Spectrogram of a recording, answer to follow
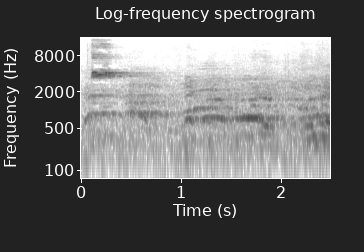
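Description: Spectators shouting at a wrestling bout in a gym hall, their calls rising and falling, with a sharp thud on the mat just at the start.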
